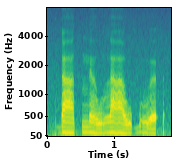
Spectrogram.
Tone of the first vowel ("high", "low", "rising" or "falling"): low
